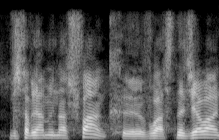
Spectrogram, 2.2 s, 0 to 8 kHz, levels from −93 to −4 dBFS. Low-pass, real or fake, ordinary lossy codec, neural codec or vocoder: 7.2 kHz; fake; none; vocoder, 22.05 kHz, 80 mel bands, WaveNeXt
